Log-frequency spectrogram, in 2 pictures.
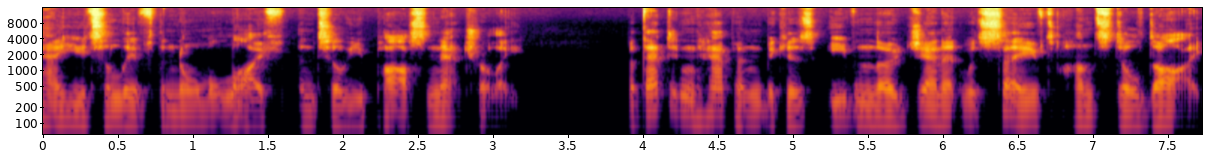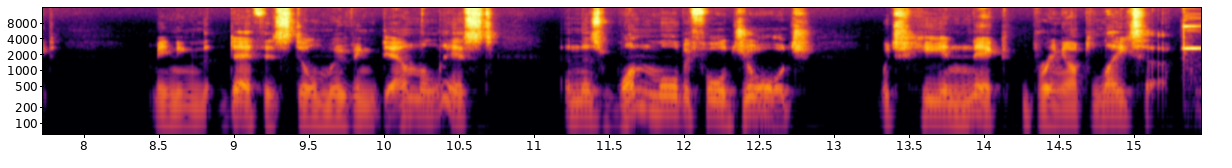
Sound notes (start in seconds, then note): none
